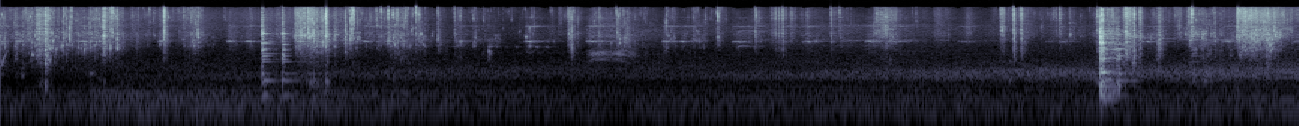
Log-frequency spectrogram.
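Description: Raw crab pieces being washed by hand in basins of water: splashing and dripping with small clicks and clinks of shells against the pots. About seven seconds in there is a louder knock, and water is then poured over the crabs in the aluminium pot.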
